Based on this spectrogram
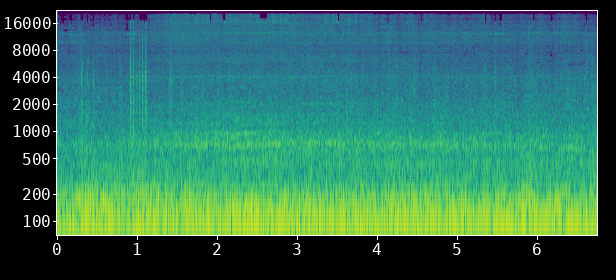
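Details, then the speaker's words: Barn-stored classic Corvan, carbureted with choke and a driver-adjustable main jet mixture: starts nicely with a deep, slow, steady putter with no misses; runs cleanly but idle RPM set a bit too low and needs raising. "It started up really nice, and it runs. It's a low RPM, is a little low. We'll have to increase a little bit on it, but we're gonna just turn it off anyway."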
